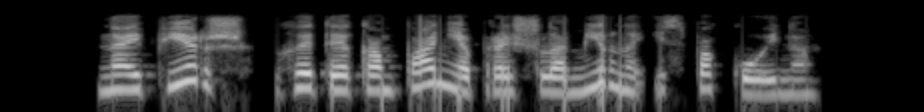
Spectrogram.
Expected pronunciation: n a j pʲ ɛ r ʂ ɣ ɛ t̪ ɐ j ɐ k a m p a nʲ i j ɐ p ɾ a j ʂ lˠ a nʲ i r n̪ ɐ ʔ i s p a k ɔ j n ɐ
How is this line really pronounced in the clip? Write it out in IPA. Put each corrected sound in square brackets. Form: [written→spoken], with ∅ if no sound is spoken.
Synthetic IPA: n a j pʲ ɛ r ʂ ɣ ɛ t̪ ɐ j ɐ k a m p a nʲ i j ɐ p ɾ a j ʂ lˠ a [nʲ→mʲ] i r n̪ ɐ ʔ i s p a k ɔ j n ɐ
